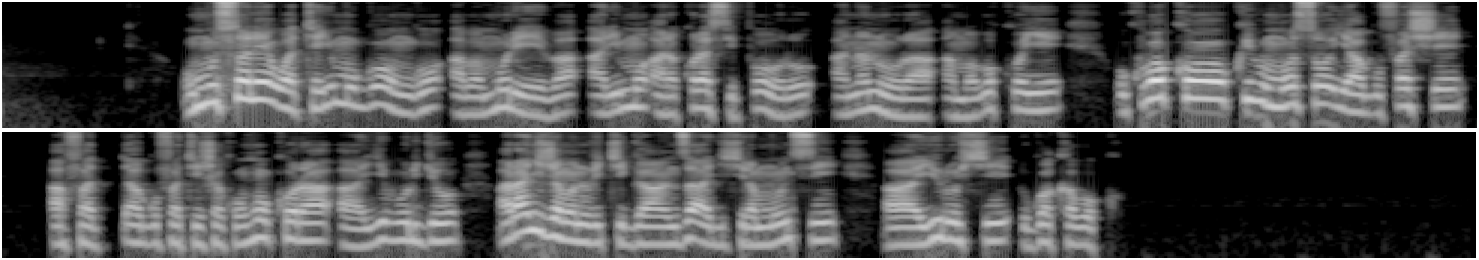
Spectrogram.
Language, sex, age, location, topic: Kinyarwanda, male, 25-35, Kigali, health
